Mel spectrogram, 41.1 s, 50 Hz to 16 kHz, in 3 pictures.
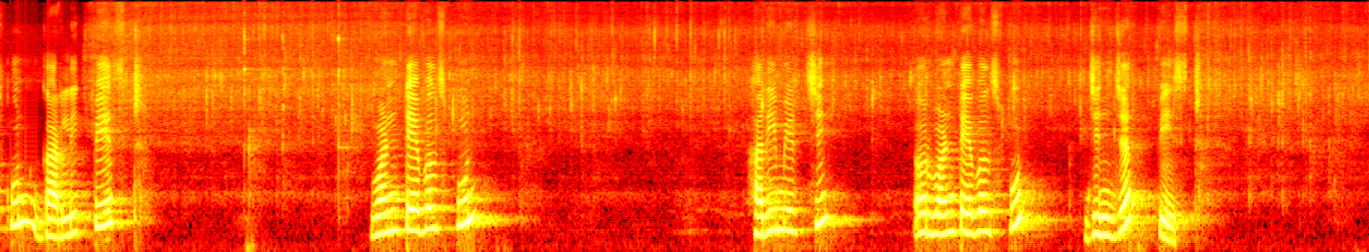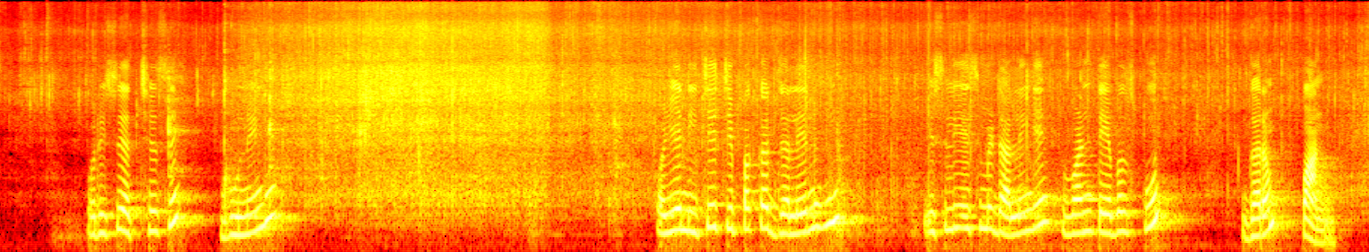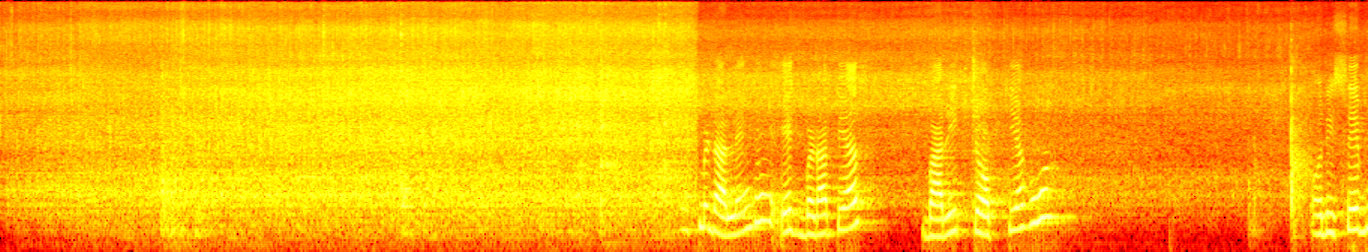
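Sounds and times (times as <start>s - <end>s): spices sizzling in hot fat: 0.1s - 41.0s.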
